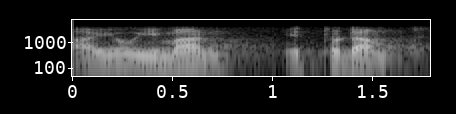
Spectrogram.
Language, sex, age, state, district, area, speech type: Bodo, male, 30-45, Assam, Kokrajhar, rural, conversation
